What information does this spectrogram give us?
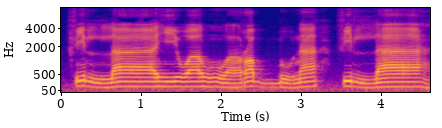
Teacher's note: ke bawah atau berharakat kasrah Nah maka kalimat Allah itu dibaca tarkik jadi dibaca tipis · maka kalimat Allah itu dibaca tarkik, jadi dibaca tipis. Fillah, jangan dibaca fillah, jangan, tapi dibaca fillahi wa huwa rabbuna fillah, seperti itu.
